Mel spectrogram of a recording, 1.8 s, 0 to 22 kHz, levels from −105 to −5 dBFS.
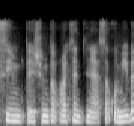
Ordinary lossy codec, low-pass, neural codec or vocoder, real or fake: Opus, 32 kbps; 10.8 kHz; codec, 24 kHz, 0.9 kbps, WavTokenizer, small release; fake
